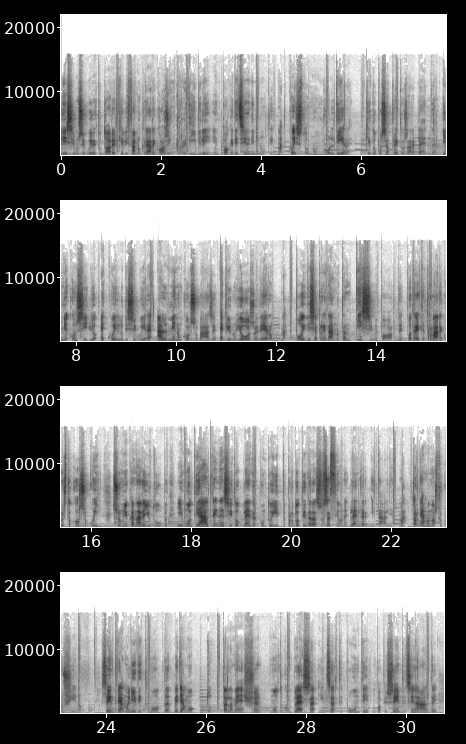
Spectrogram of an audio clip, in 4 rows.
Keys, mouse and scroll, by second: 1.4-3.8 middle drag, 4.3-6.1 shift+middle drag, 28.9-29.2 scroll up 2, 29.2 shift+middle click, 30.6 scroll down 1.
